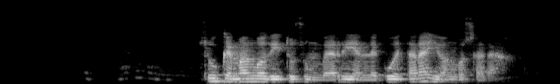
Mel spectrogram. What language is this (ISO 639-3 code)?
eus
